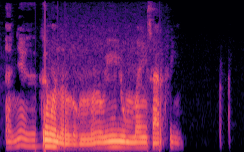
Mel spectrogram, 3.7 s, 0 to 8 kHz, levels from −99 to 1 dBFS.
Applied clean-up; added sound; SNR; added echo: none; none; none; none.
